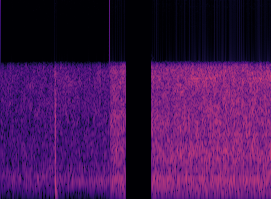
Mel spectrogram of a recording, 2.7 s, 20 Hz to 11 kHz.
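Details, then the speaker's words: Repaired air conditioning compressor 2RD132X5BA at start-up, with the discharge opening blocked to test pumping: a steady, even hum with fan whistle as it builds revs, no knocking or rattling; the compressor pumps and is successfully reconnected. "ето виждате как изпуска стата и набира обороти чува се дори вибрирането на компресор значи компресорът е успешно свързан"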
